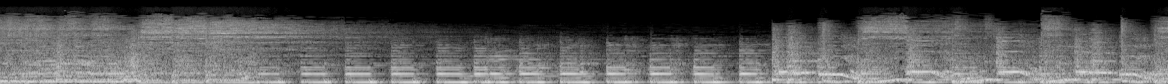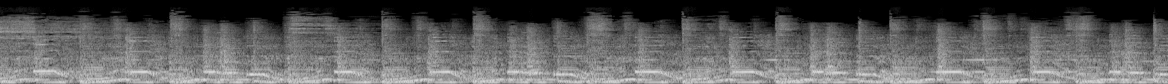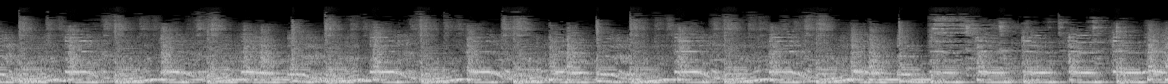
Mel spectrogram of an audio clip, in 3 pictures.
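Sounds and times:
drums and bass: 0.0 - 35.0
repeated guitar figure: 0.0 - 35.0
rock band playing: 0.0 - 35.0.

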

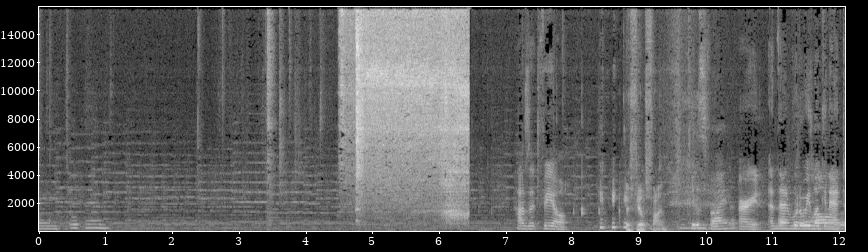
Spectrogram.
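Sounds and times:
soft background music: 0.0 - 12.0
air-water syringe hissing: 4.5 - 6.5.

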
